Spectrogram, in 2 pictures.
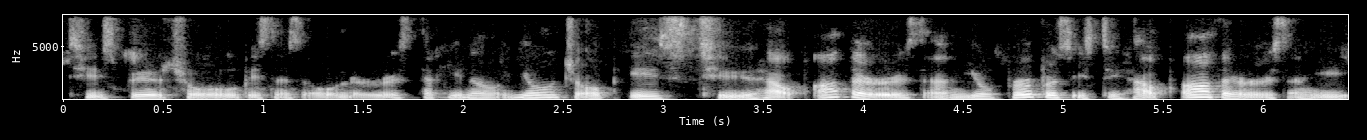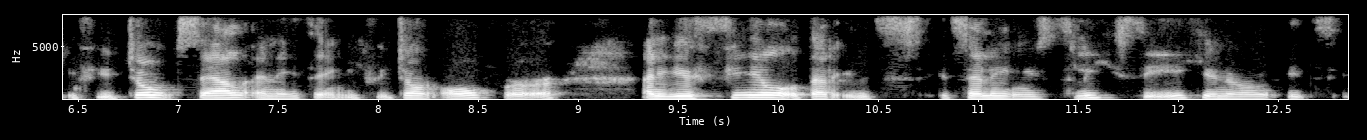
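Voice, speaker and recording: Gravelly-voiced Finnish woman coach. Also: medium pitch, warm tone. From Finland. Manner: earnest, laughs often, repeats words as she thinks. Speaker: guest, spiritual business coach. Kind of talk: casual interview chat.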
